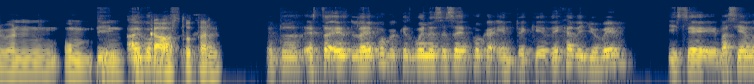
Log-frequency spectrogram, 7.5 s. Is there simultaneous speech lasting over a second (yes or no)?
yes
